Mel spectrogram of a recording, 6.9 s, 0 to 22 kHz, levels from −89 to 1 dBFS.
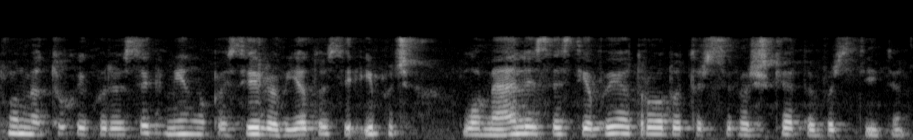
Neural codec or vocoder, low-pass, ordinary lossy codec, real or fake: codec, 16 kHz, 4 kbps, X-Codec, WavLM features, trained on Multilingual LibriSpeech; 7.2 kHz; MP3, 64 kbps; fake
